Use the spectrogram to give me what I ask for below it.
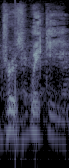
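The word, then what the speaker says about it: Drizwicke: That's how it's spelled phonetically. And that's what I will call him. Dris Wiki.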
